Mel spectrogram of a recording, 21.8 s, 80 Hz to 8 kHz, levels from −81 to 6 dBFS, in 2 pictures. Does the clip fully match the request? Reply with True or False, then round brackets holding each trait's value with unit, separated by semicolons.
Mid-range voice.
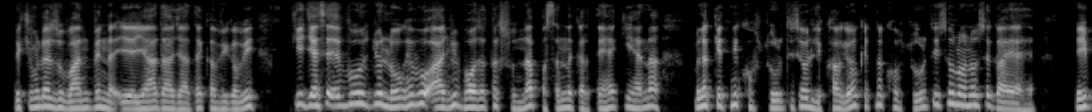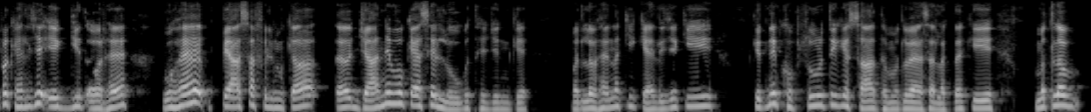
True (170 Hz)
